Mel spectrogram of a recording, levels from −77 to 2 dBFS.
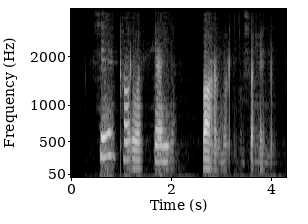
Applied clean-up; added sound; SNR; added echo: neural separator model SepFormer WHAMR!.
